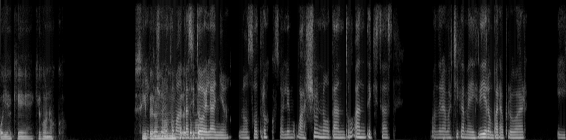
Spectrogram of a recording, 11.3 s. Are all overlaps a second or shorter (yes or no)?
no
